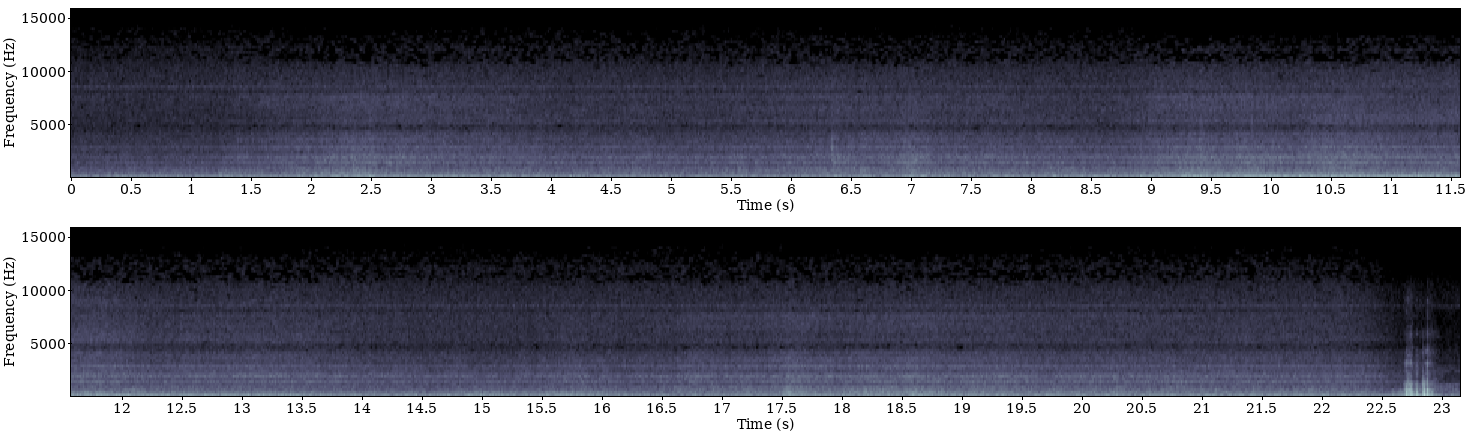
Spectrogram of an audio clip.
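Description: Ocean surf breaking on a rocky shore: a steady roar of waves that swells about ten seconds in. A sharp loud knock near the end.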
